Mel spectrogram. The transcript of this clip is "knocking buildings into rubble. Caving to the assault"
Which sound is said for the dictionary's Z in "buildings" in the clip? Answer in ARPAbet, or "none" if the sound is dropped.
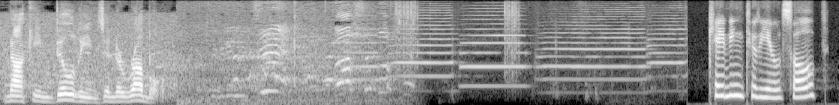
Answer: Z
